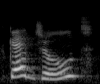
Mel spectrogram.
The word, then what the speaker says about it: scheduled: The appointment is scheduled for next week. Scheduled, okay? Just like joya, jewel, scheduled, okay?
